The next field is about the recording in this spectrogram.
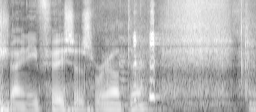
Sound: laughs

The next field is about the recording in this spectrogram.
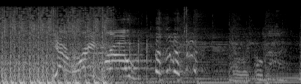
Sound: laughs

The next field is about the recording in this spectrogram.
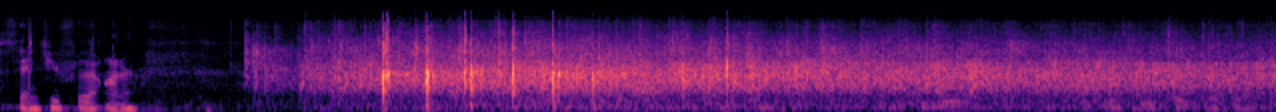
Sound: applause

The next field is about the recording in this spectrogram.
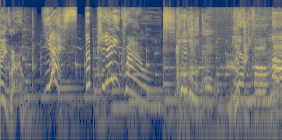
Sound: laughter; snorting

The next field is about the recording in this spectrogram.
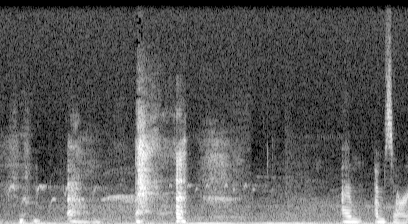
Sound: Amy Chuckles

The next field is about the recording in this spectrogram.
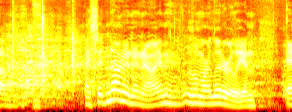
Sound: audience laughs

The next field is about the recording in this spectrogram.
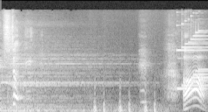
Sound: throbbing

